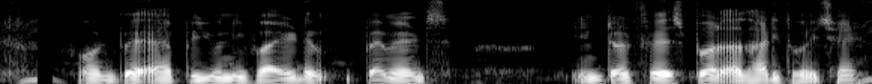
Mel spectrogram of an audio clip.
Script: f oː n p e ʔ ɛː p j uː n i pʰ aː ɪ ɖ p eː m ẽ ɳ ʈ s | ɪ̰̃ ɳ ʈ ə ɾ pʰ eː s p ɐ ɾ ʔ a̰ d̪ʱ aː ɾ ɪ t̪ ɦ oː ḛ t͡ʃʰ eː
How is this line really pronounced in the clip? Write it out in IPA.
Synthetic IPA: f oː n p e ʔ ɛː p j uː n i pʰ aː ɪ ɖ p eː m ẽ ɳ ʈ s | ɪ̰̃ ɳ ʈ ə ɾ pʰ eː s p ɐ ɾ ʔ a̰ d̪ʱ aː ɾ ɪ t̪ ɦ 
